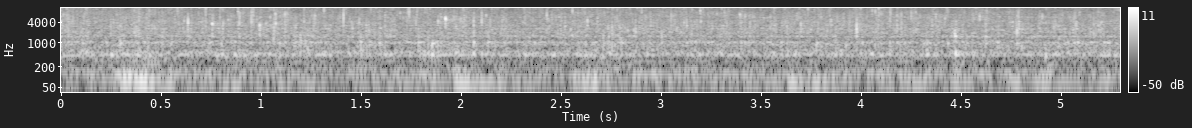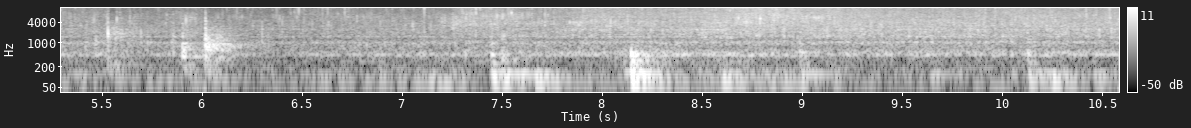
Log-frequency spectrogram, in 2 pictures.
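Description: Onions, ginger-garlic paste and freshly added chopped tomatoes sizzling in hot oil in a pot, with a few knocks. The sizzle grows louder about seven seconds in, and a wooden spoon stirs the mixture near the end.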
